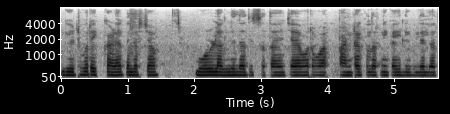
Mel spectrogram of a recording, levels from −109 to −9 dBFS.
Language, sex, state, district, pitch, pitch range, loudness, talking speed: Marathi, male, Maharashtra, Pune, 130 Hz, 130-135 Hz, -16 LUFS, 190 wpm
